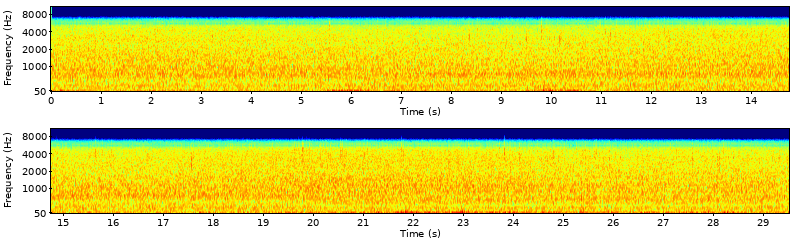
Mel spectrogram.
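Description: Heavy rain falling steadily, a dense even hiss throughout, with a few brief low rumbles about two-thirds of the way through.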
